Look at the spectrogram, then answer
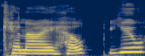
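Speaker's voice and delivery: tearful, crying, words broken between sobs. A narrator voices a Firbolg crying among books in a library; speaking between sobs. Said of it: "In between sobs".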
